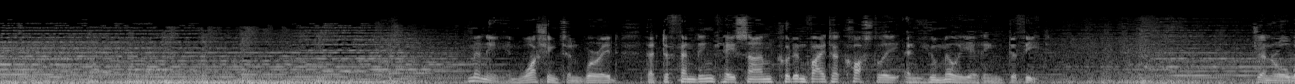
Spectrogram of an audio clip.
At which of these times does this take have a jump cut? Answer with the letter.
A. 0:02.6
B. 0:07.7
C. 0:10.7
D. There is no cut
A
